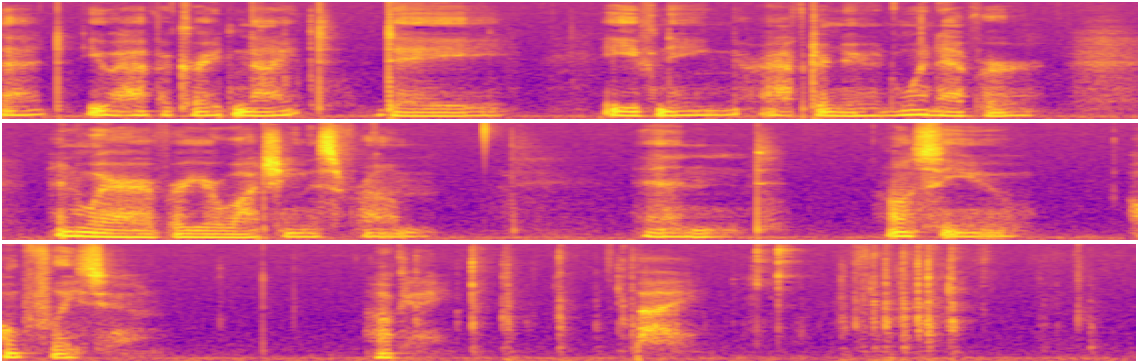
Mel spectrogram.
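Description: A young man speaks softly close to a microphone.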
